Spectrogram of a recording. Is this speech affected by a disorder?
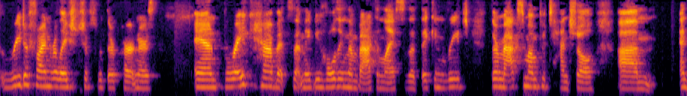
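No.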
